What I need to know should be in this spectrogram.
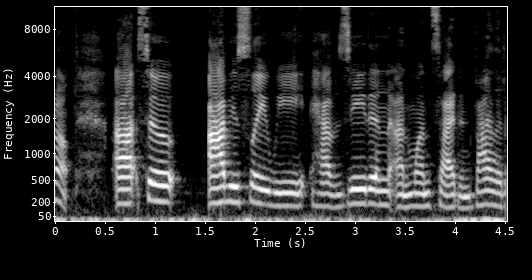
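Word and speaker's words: Xaden: Now we have Zaden Ryerson, or however you want to say his name, it's X-A-D-E-N.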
